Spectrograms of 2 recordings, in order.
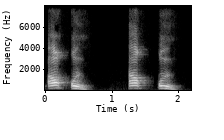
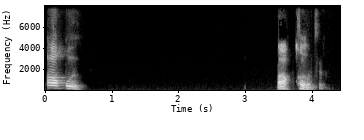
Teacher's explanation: اقصا اللسان جب کوے یعنی لحات کو لگے تو ایک حرف ادا ہوتا ہے قوف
